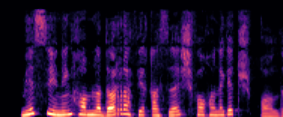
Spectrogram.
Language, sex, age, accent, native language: Uzbek, female, 25-34, Farg'ona, Uzbek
